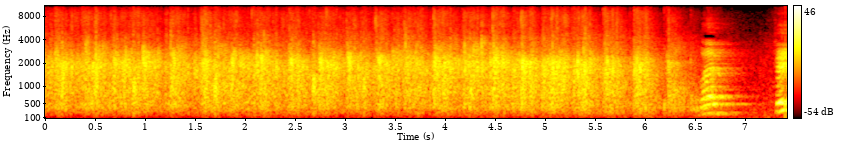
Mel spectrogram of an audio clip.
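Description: A group of people applaud.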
